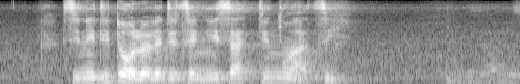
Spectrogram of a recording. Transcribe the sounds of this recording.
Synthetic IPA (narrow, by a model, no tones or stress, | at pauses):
sinitʼitʼɔlɔletʼitʰeŋisatʼiŋ͡ǀwaːd̥z̥ʱi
